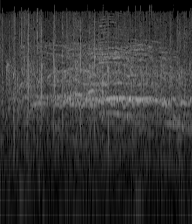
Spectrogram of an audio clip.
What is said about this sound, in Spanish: ¡Claro, pues lo has conseguido! ¡Un aplauso!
